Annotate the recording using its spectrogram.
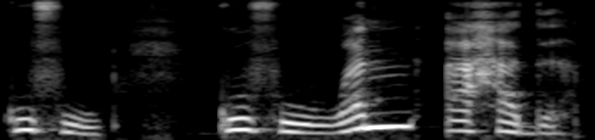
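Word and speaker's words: كفوًا: من الأخطاء الشائعة في سورة الإخلاص إن دايما الناس بتنطق الفاء ساكنة، كفوا معناها فاء ساكنة وهي عليها ضمة، فلازم أتم الضم وأضم الشفايف وأقول كفو كفوا أحد.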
